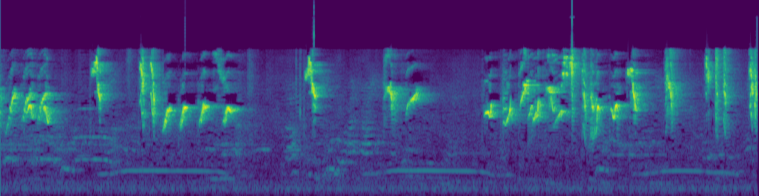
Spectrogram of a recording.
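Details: Caged greater green leafbird (cucak ijo), kept for singing contests, in daily energetic ngentrok form with a full repertoire of fill-in phrases. Loud bursts of sharp chirps, quick trills and varied high notes in rapid phrases with brief pauses, and a faint low steady hum beneath.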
